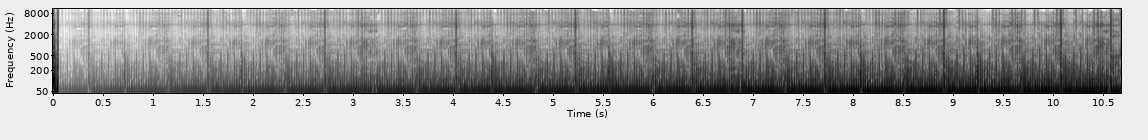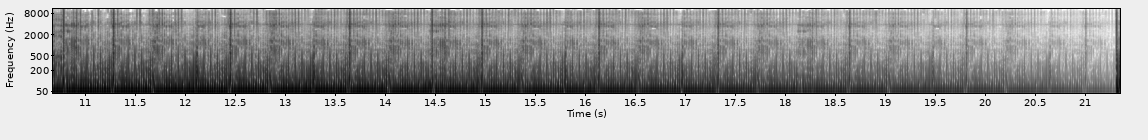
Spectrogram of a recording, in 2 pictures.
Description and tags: Thunder on inside of head.
Creative Audigy Wave Studio 7 Human voices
